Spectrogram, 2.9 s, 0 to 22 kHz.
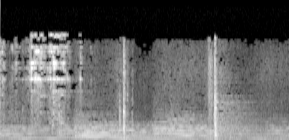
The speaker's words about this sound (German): Die tiefe Glocke hat einen warmen Ton und eine interessante Geschichte. Die tiefe Glocke, es ist eine Petersglocke, ähnlich dem Kölner dicken Peter. Hier ist sie nicht ganz so dick wie in Köln, aber wiegt auch um die 2000 Kilo und ist von 1474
